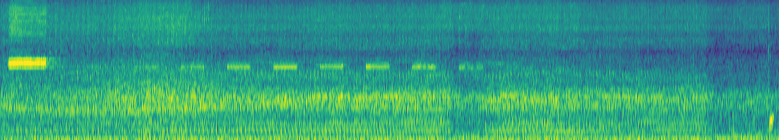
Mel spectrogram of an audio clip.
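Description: A truck reverses close by, its steady chain of electronic backup beeps pulsing evenly over a loud, constant engine and road rumble along a busy road.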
